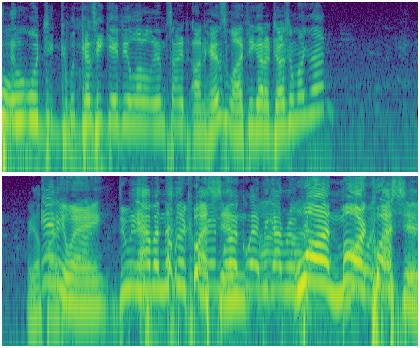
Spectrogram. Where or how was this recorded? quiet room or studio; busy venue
busy venue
